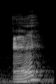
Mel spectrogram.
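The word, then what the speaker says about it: é: Um because the word for is is just e. It like this just hard to get used to, I guess. Uh because it's like just like eh.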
